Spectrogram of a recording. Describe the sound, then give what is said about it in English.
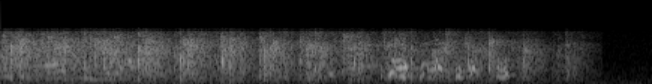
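A burst of applause sound effect: dense, steady clapping with crowd voices mixed in, holding at an even level for about four seconds before cutting off abruptly. “That last comment did not need to be part of the applause.”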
